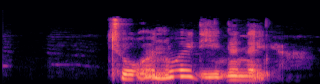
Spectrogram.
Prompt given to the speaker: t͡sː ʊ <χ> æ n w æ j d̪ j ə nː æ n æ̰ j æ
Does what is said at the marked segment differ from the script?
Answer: yes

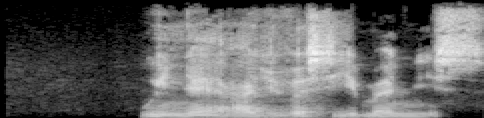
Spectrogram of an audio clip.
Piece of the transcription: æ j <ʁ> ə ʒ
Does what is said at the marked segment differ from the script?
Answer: yes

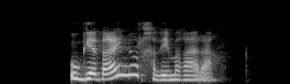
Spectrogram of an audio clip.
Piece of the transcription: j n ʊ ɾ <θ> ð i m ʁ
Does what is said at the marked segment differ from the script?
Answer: yes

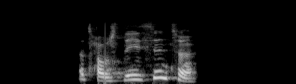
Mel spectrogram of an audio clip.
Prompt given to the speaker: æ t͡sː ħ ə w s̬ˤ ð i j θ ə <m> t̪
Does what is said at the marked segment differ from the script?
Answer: yes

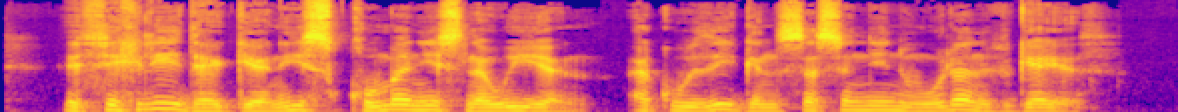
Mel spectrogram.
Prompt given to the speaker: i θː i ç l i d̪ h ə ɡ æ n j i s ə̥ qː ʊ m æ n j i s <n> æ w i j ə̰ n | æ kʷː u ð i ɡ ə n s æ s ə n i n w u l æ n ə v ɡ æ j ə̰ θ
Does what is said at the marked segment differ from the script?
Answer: no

